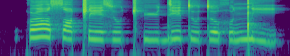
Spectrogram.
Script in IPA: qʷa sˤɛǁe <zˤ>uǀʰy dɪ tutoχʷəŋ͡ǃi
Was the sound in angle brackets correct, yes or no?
no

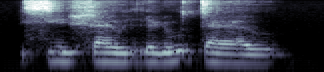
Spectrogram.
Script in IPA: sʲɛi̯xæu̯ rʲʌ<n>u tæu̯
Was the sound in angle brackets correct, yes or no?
no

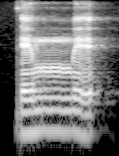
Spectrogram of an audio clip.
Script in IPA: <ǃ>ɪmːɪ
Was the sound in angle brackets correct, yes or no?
no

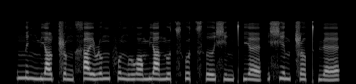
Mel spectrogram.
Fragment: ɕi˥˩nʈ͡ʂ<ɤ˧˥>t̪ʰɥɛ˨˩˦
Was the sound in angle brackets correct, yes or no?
yes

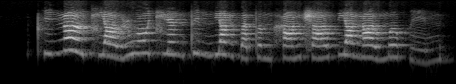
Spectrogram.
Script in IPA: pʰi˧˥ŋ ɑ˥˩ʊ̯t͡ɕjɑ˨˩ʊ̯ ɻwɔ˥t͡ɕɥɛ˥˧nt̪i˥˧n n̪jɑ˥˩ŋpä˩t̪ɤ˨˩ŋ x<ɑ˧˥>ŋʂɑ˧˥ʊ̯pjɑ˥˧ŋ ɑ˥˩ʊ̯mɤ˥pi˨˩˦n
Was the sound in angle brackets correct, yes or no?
yes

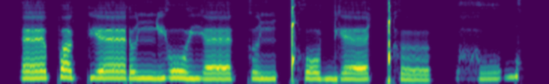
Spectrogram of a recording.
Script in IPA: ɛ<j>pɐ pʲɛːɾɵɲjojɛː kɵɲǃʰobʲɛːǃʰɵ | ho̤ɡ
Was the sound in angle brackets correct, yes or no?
no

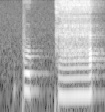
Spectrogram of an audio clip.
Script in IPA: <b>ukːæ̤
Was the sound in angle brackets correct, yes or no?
no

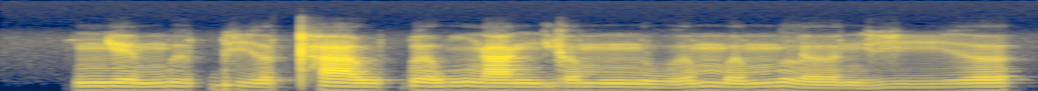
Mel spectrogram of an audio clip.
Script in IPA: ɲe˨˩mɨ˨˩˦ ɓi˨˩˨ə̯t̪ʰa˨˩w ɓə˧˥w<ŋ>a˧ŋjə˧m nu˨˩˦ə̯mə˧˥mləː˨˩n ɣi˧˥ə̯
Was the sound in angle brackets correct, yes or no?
yes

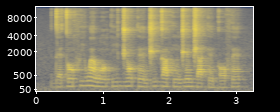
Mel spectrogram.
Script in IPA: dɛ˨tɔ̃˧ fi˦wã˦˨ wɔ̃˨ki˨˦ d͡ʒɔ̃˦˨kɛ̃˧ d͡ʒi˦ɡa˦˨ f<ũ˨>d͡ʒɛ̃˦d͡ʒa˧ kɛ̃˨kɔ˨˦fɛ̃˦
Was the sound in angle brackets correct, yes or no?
no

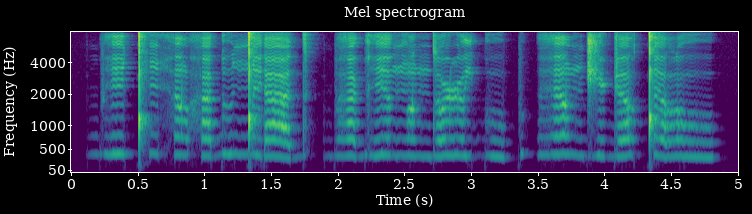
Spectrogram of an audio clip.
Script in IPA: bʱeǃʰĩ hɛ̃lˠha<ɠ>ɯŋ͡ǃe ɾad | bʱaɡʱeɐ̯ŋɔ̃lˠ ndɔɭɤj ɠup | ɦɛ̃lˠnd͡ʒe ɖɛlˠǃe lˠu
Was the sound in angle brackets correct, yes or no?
yes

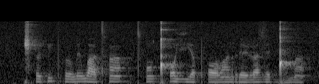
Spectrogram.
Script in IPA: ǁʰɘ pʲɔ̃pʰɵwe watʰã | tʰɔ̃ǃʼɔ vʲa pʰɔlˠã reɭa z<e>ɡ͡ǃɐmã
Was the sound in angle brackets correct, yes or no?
yes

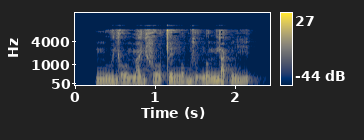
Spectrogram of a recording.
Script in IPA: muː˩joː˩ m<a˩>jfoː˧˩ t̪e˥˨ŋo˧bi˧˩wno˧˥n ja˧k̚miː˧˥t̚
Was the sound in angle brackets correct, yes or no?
no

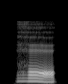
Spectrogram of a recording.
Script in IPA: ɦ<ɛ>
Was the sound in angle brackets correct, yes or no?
yes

